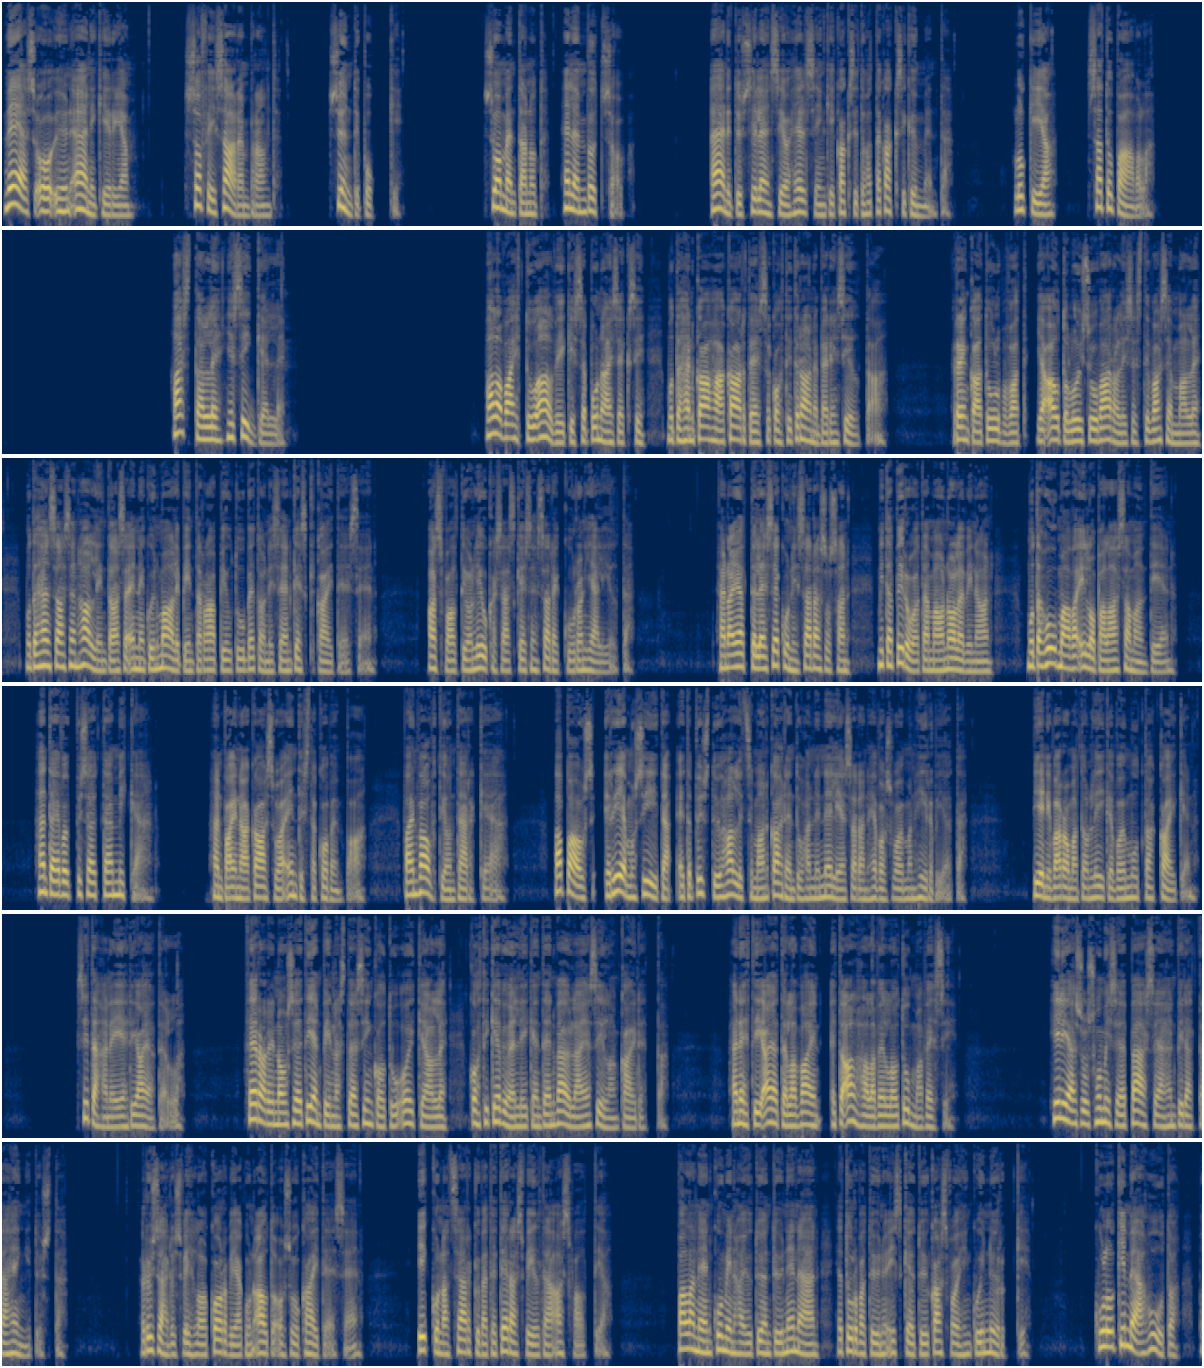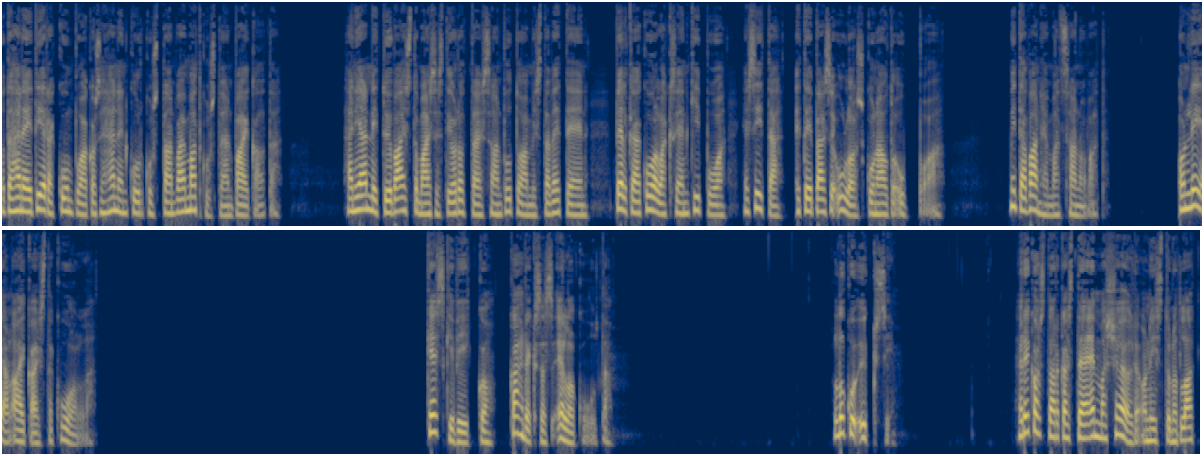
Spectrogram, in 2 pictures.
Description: Syntipukki – Ljudbok – Laddas ner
